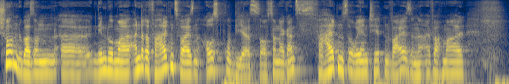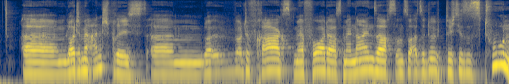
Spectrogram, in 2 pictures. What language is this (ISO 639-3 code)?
deu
